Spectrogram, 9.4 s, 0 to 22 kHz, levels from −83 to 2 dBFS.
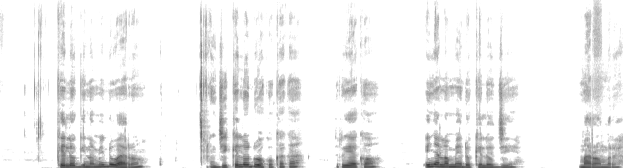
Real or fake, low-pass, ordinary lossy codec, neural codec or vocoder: real; none; none; none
